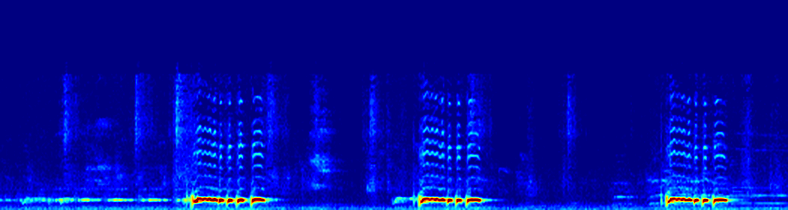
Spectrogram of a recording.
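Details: Frequently singing local zebra dove whose voice is used to prompt rivals to sing. A long, soft, level coo leads into three loud, rattling, stuttered phrases spaced about two seconds apart.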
